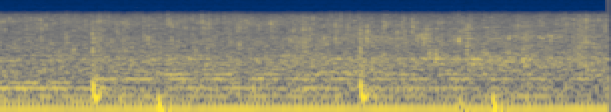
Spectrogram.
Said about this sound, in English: That's the pitter-patter. There's the rain from the gutters. Sounds like someone pissing, but it's not. It's rain. It's gutter rain.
